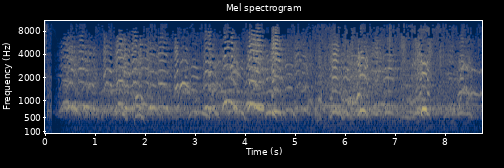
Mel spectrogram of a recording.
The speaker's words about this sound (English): flock of snow geese or tundra swans on their way to breeding grounds in the high Arctic. They may be thousands of feet in the air, so you might not spot their long V formations, but it's thrilling to catch their high-pitched calls all the same.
